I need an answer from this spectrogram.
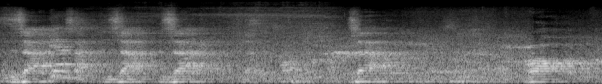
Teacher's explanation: Za itu walaupun huruf za itu mengalir suara, tapi tidak mengalir napas. Za biasa, za ro, tidak keluar, tidak mengalir napas.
